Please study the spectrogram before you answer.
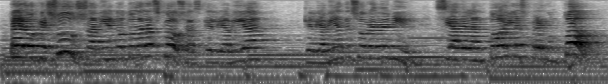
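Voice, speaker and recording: Animated woman teaching scripture. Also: sits high. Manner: animated, acts out scripture quotes, asks rhetorical questions. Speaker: Bible study teacher. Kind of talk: Bible study sermon. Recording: echoey hall with faint music.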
